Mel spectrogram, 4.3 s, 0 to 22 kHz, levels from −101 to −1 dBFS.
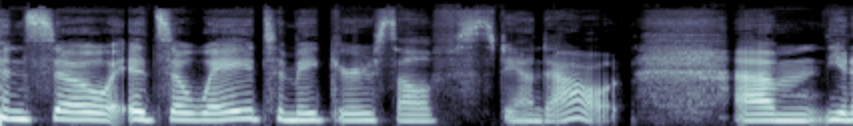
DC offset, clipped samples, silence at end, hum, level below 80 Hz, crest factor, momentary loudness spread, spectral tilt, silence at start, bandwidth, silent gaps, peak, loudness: under 0.1%; under 0.1%; 0 s; none; -68 dBFS; 16 dB; 14 LU; -4.5 dB/octave; 0 s; 16 kHz; none; -2 dBFS; -19 LUFS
